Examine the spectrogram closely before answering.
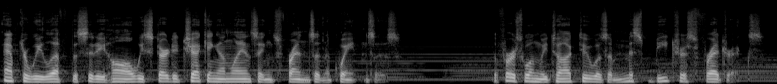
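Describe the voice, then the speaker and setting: Male actor, by-the-book old-time radio detective, man, deadpan, clipped, formal, medium pitch, faint music. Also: moderate pace, lightly acted. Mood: matter-of-fact. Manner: deadpan, formal, matter-of-fact. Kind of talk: 1950s radio detective drama parody, clipped narration.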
